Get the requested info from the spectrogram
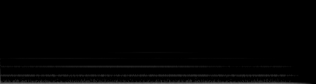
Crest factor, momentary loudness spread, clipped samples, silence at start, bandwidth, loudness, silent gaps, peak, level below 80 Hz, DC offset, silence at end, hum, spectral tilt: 12 dB; 2 LU; under 0.1%; 0 s; 3 kHz; -63 LUFS; none; -38 dBFS; -66 dBFS; 0.9%; 0 s; none; -4 dB/octave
